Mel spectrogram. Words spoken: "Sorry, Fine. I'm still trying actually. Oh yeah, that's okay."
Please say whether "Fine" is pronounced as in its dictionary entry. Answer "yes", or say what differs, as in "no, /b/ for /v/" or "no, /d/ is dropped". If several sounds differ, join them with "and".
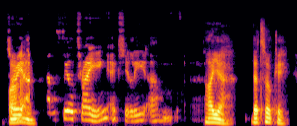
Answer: no, /n/ is dropped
